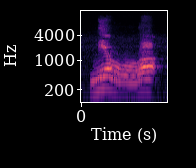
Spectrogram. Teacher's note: yang terdengar ro, tidak lagi ada nun. Nah, itulah huruf yang membuat nun mati tanwin tidak lagi gunnah atau dengung atau ditahan 2 kali tasdid. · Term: idgham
